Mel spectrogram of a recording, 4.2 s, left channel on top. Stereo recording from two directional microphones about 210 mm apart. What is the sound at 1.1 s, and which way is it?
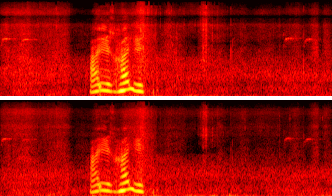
Speech, 15° left (ahead or behind).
